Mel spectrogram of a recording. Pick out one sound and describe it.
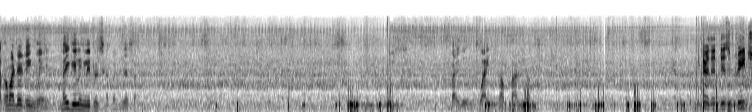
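An elderly man speaks through a microphone on an old, hissy recording, with long pauses.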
